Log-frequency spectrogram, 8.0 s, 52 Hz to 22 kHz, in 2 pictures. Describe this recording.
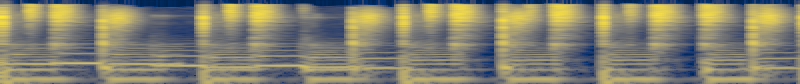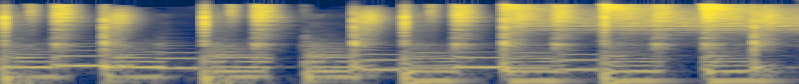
Loop Little Big Adventure 07
A music loop to be used in fast paced games with tons of action for creating an adrenaline rush and somewhat adaptive musical experience.
battle, game, gamedev, gamedeveloping, games, gaming, indiedev, indiegamedev, loop, music, music-loop, victory, videogame, Video-Game, videogames, war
